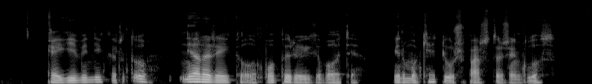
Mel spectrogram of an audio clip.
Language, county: Lithuanian, Vilnius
